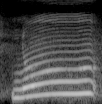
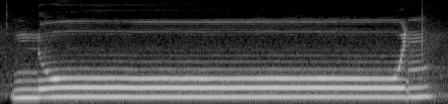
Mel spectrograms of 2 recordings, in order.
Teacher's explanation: یہ جو واو مدہ ہے اس کی آواز ناک میں نہیں جانی چاہیے. نو، یہ نو کر کے لمبا نہیں کرنا، نو لمبا ہونا چاہیے آپ کا.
